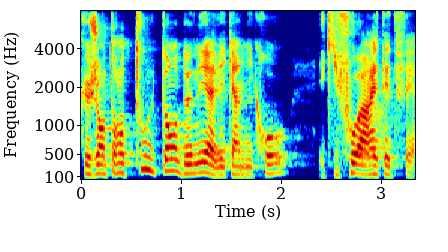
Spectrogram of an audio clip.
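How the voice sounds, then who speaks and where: At a moderate pace, a man with a fairly high pitch and a dark, mellow tone talks with ordinary pitch variation. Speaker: public speaking coach. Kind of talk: tutorial.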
